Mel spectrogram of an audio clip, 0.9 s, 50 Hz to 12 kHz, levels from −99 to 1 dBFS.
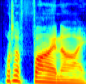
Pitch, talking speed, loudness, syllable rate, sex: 140 Hz, 275 wpm, -14 LUFS, 5.2 syllables/s, male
